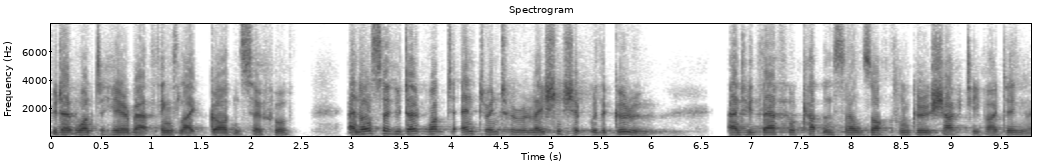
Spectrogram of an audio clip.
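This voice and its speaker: In a very clean recording with a silent background, a man speaks at a fairly quick pace with a bright, sharp tone and fairly even intonation. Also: fairly high pitch for a man. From Oxford, England. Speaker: audience member. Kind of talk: question from audience.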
